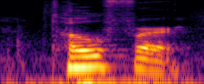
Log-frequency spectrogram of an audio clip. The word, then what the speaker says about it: Topher: Topher. I can't believe I actually look up a way to pronounce that name. Topher.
